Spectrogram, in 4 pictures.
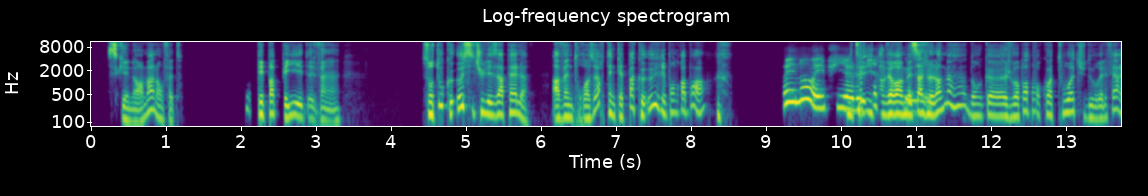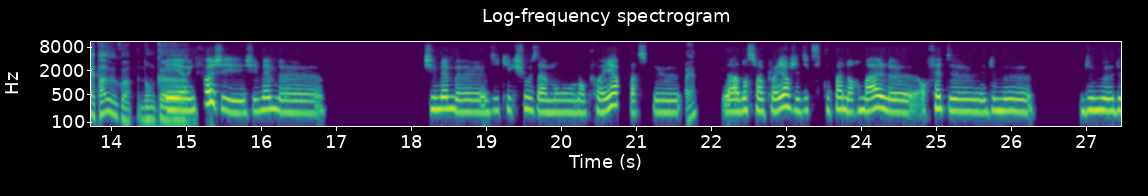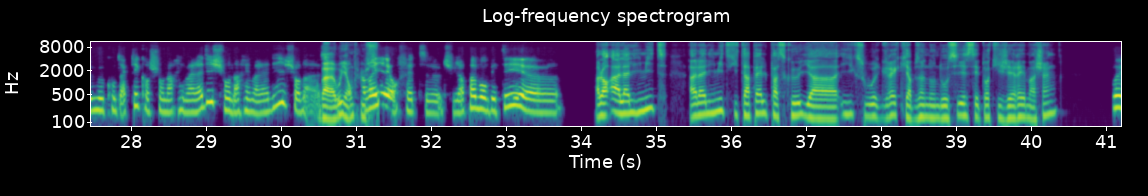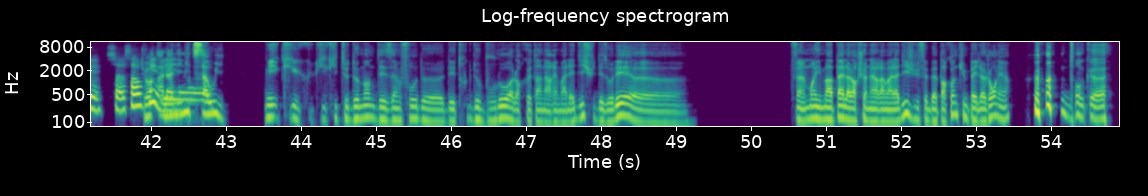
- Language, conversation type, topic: French, unstructured, Comment la technologie a-t-elle changé notre manière de communiquer ?
- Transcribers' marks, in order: chuckle; static; distorted speech; stressed: "toi"; drawn out: "heu"; chuckle; laughing while speaking: "Donc heu"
